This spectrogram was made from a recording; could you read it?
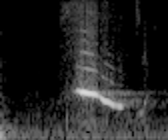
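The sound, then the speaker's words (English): A single loud human whistle, a sharp tone that glides downward over about half a second, followed by near silence. “I didn't know I was going to whistle that loud.”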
